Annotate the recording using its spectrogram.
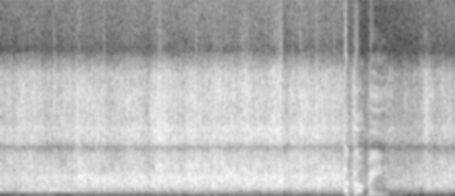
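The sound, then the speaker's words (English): An audience applauds the kids who danced, a dense, sustained wash of clapping that holds at an even loudness throughout, with a brief shout cutting through near the end. “Give the kids a round of applause for getting down here.”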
